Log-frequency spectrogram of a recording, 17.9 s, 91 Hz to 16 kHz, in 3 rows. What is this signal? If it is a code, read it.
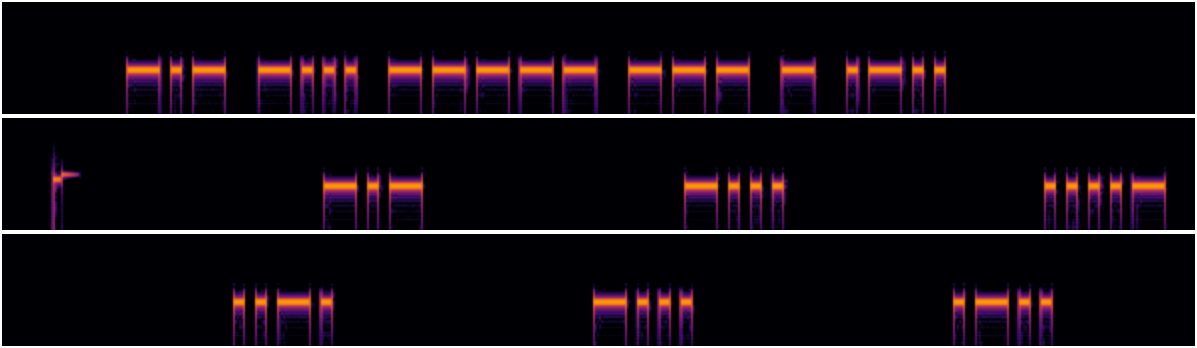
Morse code, heard as a keyed tone, about 22 wpm, spaced as for 9 wpm, 700 Hz. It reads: KB0OTL KB4FBL
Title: USA Call Signs - 8x Character Spacing - 22wpm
